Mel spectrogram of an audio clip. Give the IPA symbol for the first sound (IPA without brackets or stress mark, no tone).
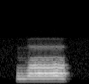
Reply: w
